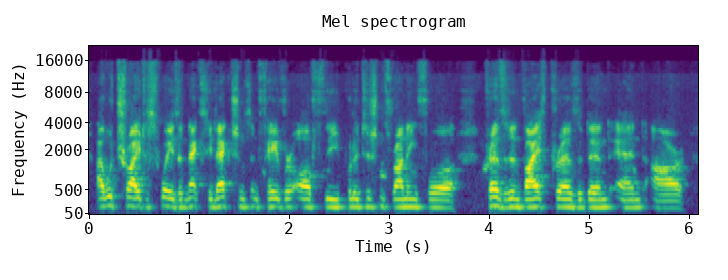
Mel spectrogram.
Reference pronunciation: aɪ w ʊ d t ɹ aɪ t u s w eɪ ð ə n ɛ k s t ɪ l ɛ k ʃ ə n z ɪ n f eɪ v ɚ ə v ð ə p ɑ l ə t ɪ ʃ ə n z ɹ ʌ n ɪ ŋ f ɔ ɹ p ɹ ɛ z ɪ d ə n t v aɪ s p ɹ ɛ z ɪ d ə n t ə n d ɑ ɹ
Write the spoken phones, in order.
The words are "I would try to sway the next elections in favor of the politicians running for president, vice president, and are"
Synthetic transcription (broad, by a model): aɪ w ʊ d t ɹ aɪ t u s w eɪ ð ə n ɛ k s t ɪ l ɛ k ʃ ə n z ɪ n f eɪ v ɚ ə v ð ə p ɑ l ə t ɪ ʃ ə n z ɹ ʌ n ɪ ŋ f ɔ ɹ p ɹ ɛ z ɪ d ə n t v aɪ s p ɹ ɛ z ɪ d ə n t ə n d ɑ ɹ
